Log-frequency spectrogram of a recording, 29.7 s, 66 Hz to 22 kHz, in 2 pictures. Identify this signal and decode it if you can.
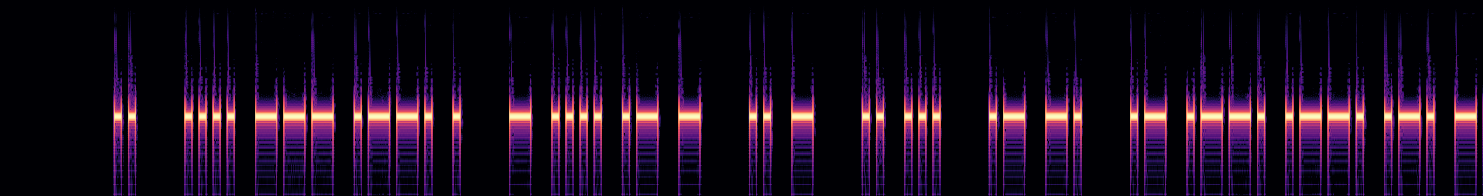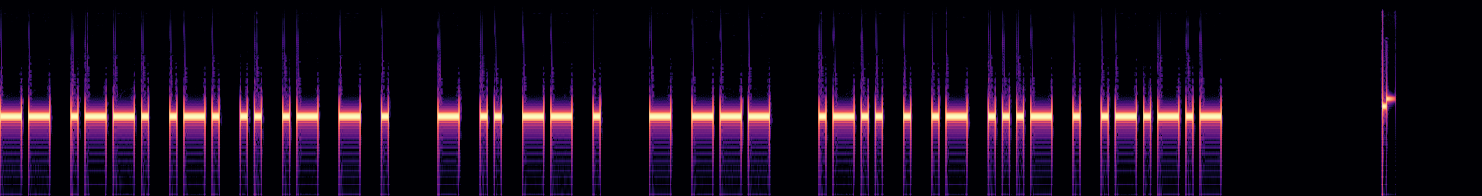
Morse code, heard as a keyed tone, about 17 wpm, 700 Hz. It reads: I HOPE THAT IT IS AN APPROPRIATE TIME TO LEAVE.
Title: Sentences from Top 1000 Words - Review Part 5 - 17wpm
